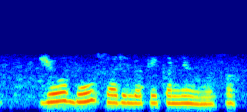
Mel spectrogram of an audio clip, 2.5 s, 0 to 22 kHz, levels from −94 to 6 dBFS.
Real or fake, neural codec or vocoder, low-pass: real; none; 3.6 kHz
